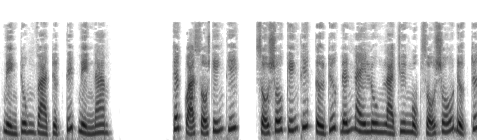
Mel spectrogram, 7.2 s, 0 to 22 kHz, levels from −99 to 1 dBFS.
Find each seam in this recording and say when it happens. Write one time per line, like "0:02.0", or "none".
0:03.1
